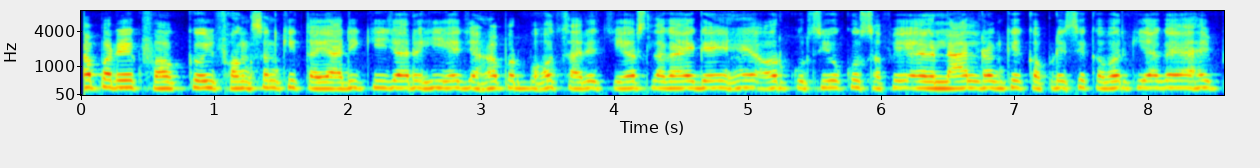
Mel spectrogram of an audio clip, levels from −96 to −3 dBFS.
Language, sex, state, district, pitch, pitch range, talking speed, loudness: Hindi, male, Bihar, Begusarai, 200 Hz, 190-205 Hz, 245 wpm, -28 LUFS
